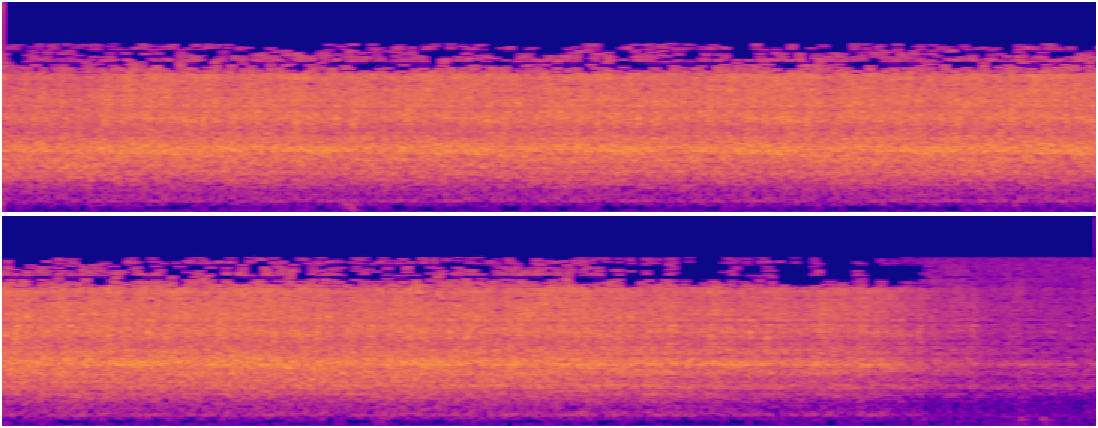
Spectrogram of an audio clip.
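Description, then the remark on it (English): A downtown express subway train roars past on the tracks, a loud, steady rush of rumbling wheels and rattling cars that fills the space before tapering off near the end. “Train coming! Train coming! Train coming! Watch it, Captain. Downtown Express.”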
